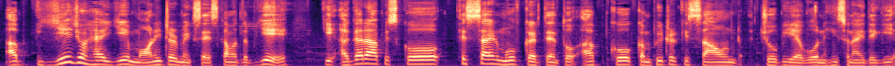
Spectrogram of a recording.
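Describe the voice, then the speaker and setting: A man giving a casual product demo at home, explaining settings step by step and mixing in English phrases. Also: medium pitch. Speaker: tech reviewer. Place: home room with a fan running. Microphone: studio USB mic at varying distance.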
